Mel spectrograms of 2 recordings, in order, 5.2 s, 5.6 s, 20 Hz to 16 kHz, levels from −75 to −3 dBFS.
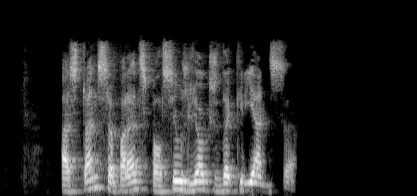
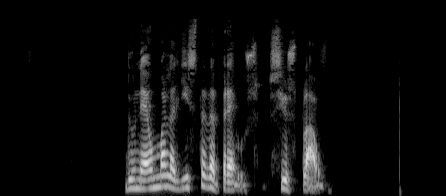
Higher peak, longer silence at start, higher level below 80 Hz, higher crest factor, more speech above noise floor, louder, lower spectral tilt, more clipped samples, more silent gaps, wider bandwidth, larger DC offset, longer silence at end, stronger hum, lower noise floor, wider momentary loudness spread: first, -2 dBFS vs -6 dBFS; second, 0.8 s vs 1.6 s; first, -58 dBFS vs -78 dBFS; about the same, 16 dB vs 20 dB; first, 75 dB vs 57 dB; first, -15 LUFS vs -23 LUFS; about the same, -4.5 dB/octave vs -5 dB/octave; neither; neither; second, 7.6 kHz vs 11.5 kHz; neither; about the same, 1.5 s vs 1.55 s; neither; first, -90 dBFS vs -79 dBFS; about the same, 10 LU vs 10 LU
